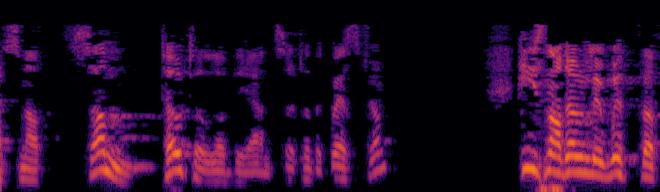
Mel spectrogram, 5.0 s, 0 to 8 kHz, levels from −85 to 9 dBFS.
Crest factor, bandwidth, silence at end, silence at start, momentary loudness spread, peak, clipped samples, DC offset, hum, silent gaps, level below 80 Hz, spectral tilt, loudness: 20 dB; 5.8 kHz; 0 s; 0 s; 20 LU; -10 dBFS; under 0.1%; under 0.1%; none; 3.05-3.62 s; -54 dBFS; -9 dB/octave; -28 LUFS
